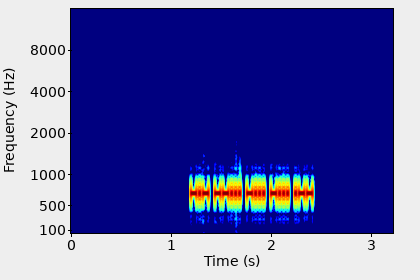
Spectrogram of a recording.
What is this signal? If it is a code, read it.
Morse code, heard as a keyed tone, about 57 wpm, 700 Hz. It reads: K7BBW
